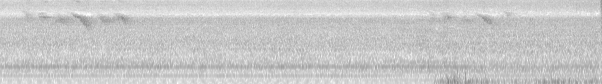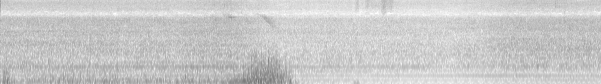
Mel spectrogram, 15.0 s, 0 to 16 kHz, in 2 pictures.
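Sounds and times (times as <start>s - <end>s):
microwave fan motor humming: 0.0s - 15.0s
wind buffeting microphone: 5.4s - 11.9s.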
